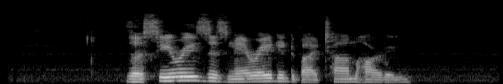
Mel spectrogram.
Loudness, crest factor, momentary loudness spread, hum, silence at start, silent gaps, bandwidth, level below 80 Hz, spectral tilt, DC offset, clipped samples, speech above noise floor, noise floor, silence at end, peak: -22 LUFS; 18 dB; 15 LU; none; 1.25 s; none; 11.5 kHz; -68 dBFS; -5.5 dB/octave; under 0.1%; under 0.1%; 38 dB; -60 dBFS; 0.95 s; -6 dBFS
